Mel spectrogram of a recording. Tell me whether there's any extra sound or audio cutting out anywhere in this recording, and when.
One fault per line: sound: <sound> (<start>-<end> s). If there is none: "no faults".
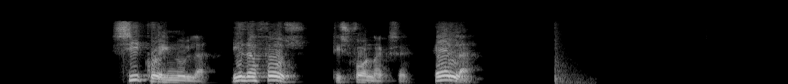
sound: thud (5.5-6.0 s)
